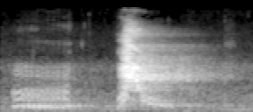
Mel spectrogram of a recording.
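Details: Australian Labradoodle puppy, three weeks old, in Tilly's litter with eyes beginning to open: a low murmuring whine followed by a single sharp, loud yelp that trails off quickly.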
